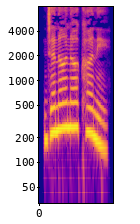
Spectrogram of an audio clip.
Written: ಜನಾನಖಾನೆ

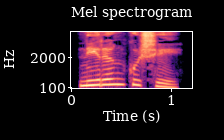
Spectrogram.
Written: ನಿರಂಕುಶೆ

